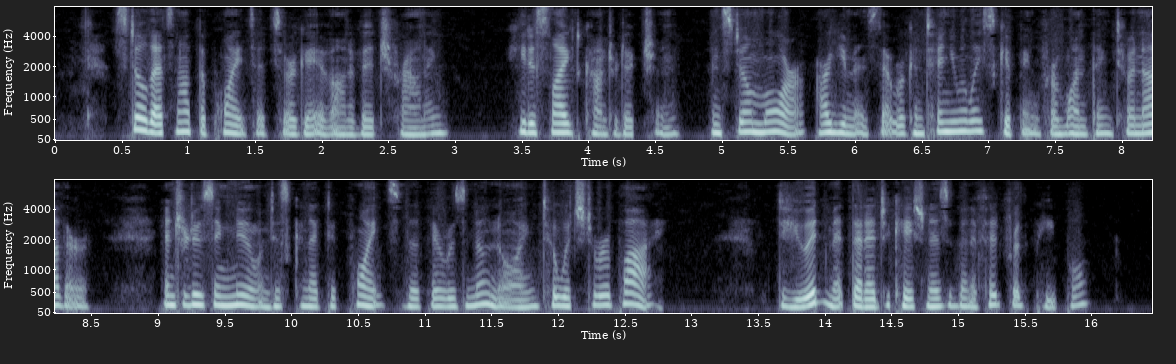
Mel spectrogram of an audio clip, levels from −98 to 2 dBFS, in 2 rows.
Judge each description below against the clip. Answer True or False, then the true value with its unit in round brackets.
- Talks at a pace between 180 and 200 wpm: True (185 wpm)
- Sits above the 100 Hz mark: True (190 Hz)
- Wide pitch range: False (3.3 semitones)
